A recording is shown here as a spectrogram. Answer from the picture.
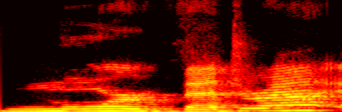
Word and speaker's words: mourvèdre: new Vedra that is how that grape is pronounced mourvèdre is but the are is not really apparent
